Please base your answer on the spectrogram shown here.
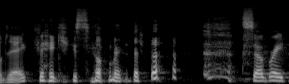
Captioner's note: laughter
